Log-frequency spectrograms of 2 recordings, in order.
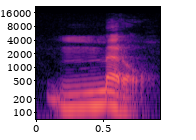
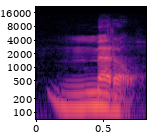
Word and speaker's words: metal: between two vowels again when i say the word listen for that d sound italy or metal metal it has like a d the other words uh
